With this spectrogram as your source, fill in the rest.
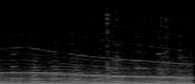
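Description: Police car siren in a video game, a steady rising-and-falling wail playing loud and continuous under a low rumbling engine drone.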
